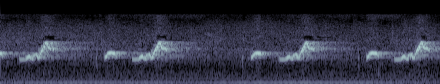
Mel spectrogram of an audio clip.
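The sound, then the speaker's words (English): A whippoorwill calls four times in quick succession, each clear whistled phrase rising sharply at the end, repeating in a steady rhythm against a quiet night background with no talking. “And uh, just for for our listeners, if you if you haven't heard what a whippoorwill sounds like, Check this out.”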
